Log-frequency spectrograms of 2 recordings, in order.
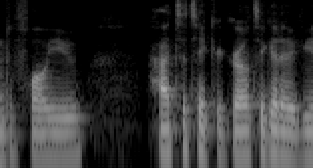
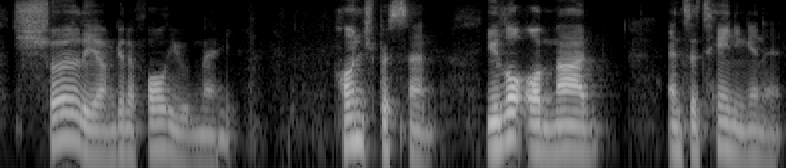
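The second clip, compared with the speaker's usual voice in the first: hammed-up British lad; British accent; 5 dB louder than usual. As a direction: put on a cheeky British YouTuber accent. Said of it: "adaptation of the British accent".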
